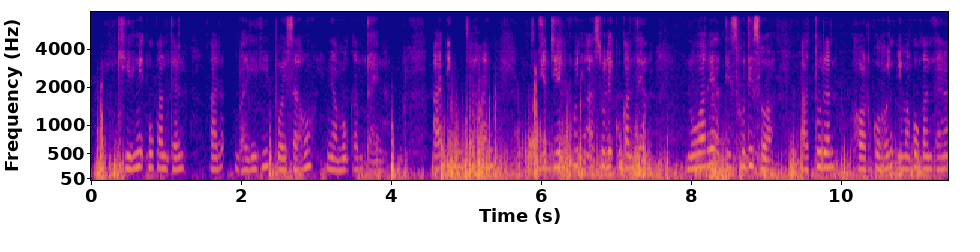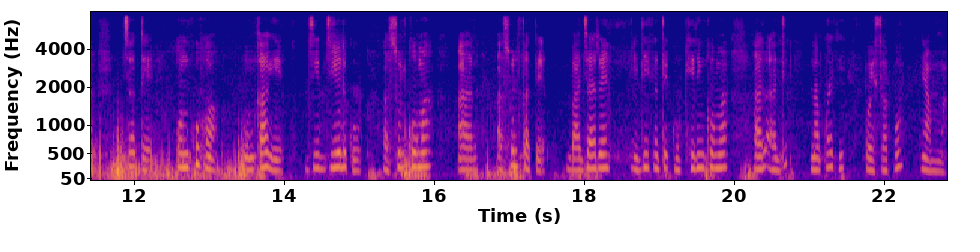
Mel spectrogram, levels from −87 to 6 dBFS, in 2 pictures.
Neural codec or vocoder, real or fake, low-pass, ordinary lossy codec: codec, 44.1 kHz, 7.8 kbps, DAC; fake; 7.2 kHz; none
